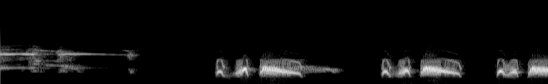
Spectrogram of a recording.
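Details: A higher tonal sound opens, then a spotted dove coos insistently as a lure: three low phrases of two short notes and a drawn-out descending coo.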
